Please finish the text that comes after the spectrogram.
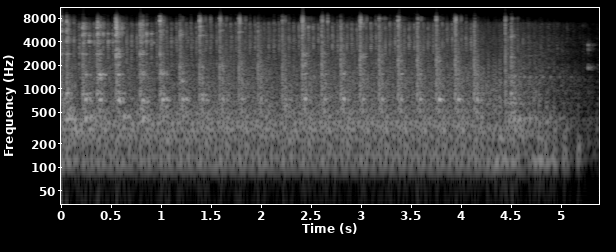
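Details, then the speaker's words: Suzuki Satria FU motorcycle running without battery after a non-original replacement regulator/rectifier: fine at idle but stutters in uneven bursts on throttle, then fades and dies as CDI protection cuts ignition on unstable voltage. "Eh jadi motor ini untuk gas kecil atau langsamnya itu bagus tetapi ketika kita putar gas dia berebet seperti itu ya atau yang dinamakan terjadi t pada CDI Ya seperti ini"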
